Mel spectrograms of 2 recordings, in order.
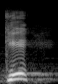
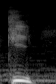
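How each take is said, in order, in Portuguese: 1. A palavra termina com a vogal 'e'. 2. A palavra termina com a vogal 'i'. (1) "pronunciado que" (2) "e não que"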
